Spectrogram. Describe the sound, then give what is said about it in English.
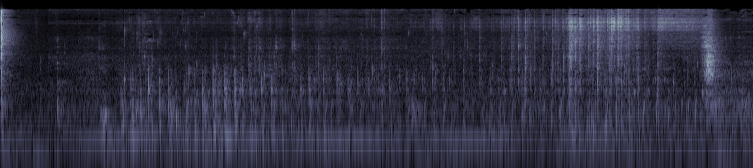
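Water bubbling in a bong's resonating chamber: a steady low gurgle that swells into louder, busier bubbling toward the end. “Bong here. And this is what we get here. And this is the sound of my lovely resonating chamber.”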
